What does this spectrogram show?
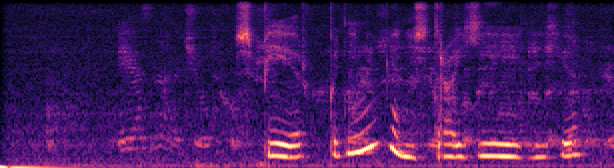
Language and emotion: Russian, sad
